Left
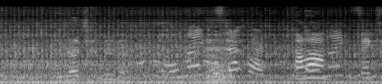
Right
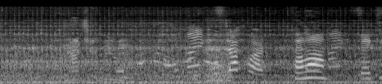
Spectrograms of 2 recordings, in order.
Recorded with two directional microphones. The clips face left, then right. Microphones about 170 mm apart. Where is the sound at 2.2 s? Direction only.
35° left (ahead or behind).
